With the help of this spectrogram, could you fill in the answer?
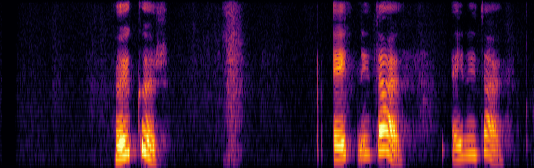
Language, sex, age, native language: Icelandic, female, 8, Icelandic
